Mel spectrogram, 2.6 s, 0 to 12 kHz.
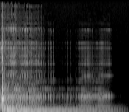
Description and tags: tweezers boing 9
Tweezers recorded with a contact microphone.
